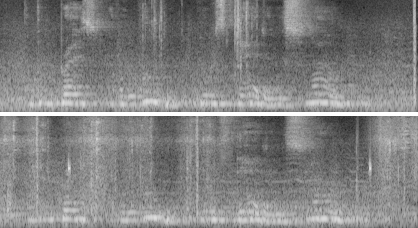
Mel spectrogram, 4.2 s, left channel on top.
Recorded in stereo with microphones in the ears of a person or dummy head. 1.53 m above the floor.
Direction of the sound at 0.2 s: 65° left (ahead or behind).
